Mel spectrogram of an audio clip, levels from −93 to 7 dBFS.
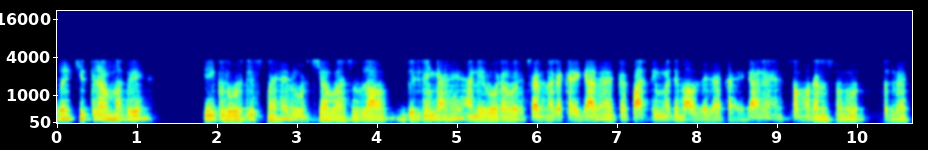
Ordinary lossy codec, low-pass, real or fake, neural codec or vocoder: none; 3.6 kHz; fake; codec, 24 kHz, 1 kbps, SNAC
